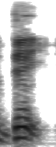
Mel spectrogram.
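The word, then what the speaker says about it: they: এটা উচ্চারণটা আমরা অনেকে দে বলে থাকি, কিন্তু উচ্চারণ হবে দেই।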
